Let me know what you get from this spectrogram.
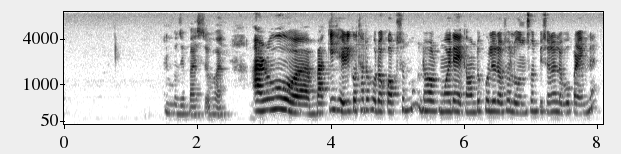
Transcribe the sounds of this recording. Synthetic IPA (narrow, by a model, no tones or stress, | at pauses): buzipajsʊ̰ɦɔjaɹubakiɦeɹikɔtʰatʊxudɔkɔksʊnmʊkdʱɔkmɔjdɛɛkaʊntʊkʰolidɔpsɔlonsɔnpisɔlɔlobɔpaɹimnɛ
